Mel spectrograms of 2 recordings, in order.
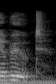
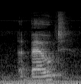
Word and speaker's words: about: Americans really enunciate that word. Americans say about. They really get that ow sound enunciated. Canadians, we're just a little lazier about it. About.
